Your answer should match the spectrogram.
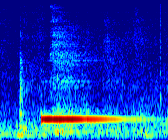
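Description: A chairman's bell in a parliament session sounds before a vote by the deputies: a single bright electronic bell tone sounds suddenly and holds steady at one pitch, fading slowly over about a second, with faint room murmur underneath.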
